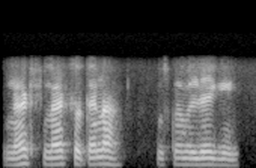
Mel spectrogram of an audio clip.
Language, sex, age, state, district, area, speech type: Hindi, female, 60+, Rajasthan, Jodhpur, urban, conversation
